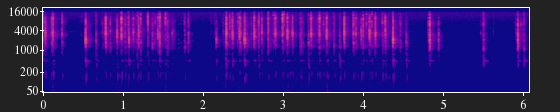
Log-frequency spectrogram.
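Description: A Space65 Cybervoyager 65% mechanical keyboard with an aluminum case, ABS keycaps and Holy Panda switches is typed on continuously with the fingertips of both hands. Quick, bright clicky taps arrive in dense bursts with short pauses, each one dying away almost at once.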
